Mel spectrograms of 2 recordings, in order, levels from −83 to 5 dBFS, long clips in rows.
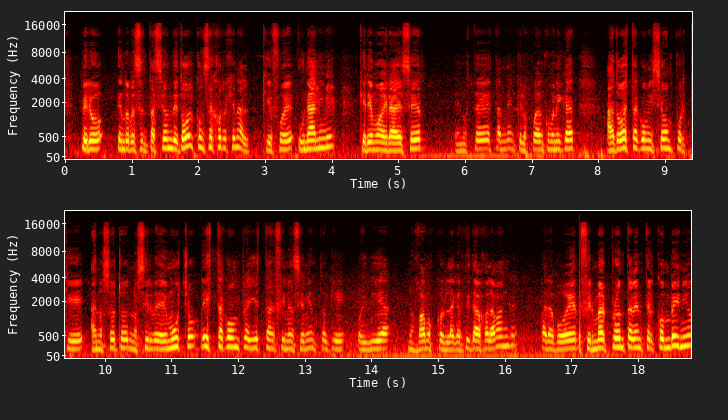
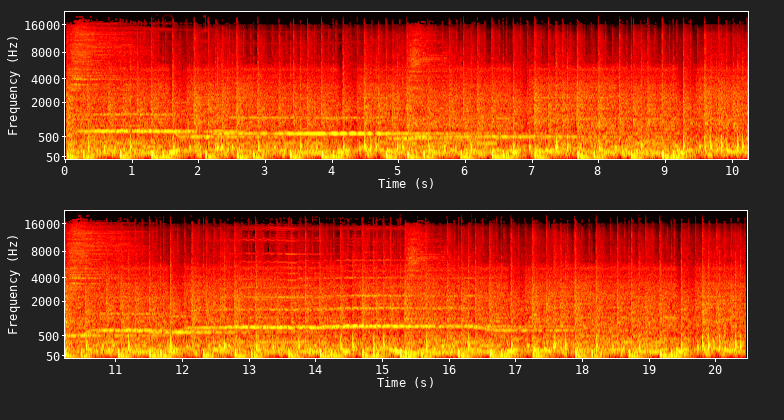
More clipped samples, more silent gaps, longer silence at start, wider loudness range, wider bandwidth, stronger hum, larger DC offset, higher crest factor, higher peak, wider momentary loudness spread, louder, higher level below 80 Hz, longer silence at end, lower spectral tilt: neither; neither; first, 0.25 s vs 0 s; about the same, 3 LU vs 2 LU; second, 17 kHz vs 19.5 kHz; neither; neither; about the same, 18 dB vs 16 dB; about the same, -4 dBFS vs -2 dBFS; first, 12 LU vs 3 LU; second, -23 LUFS vs -18 LUFS; second, -46 dBFS vs -26 dBFS; about the same, 0 s vs 0 s; first, -6 dB/octave vs -4.5 dB/octave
